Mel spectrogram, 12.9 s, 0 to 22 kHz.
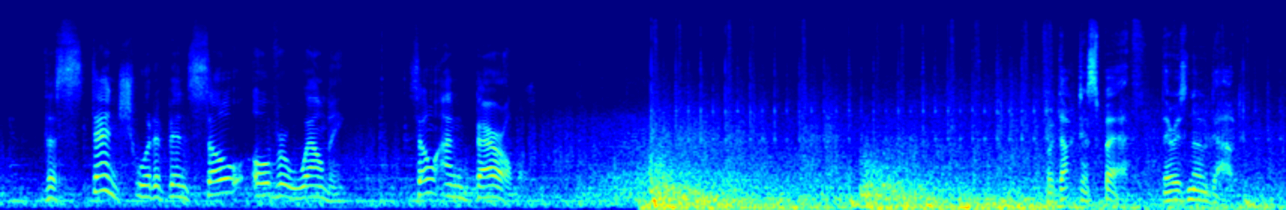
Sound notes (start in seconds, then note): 8.5 bombs exploding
